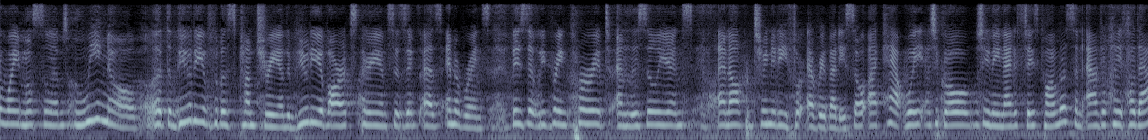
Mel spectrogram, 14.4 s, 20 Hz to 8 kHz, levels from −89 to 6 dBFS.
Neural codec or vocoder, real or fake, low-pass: codec, 16 kHz, 0.5 kbps, FunCodec, trained on LibriTTS, 25 frames a second; fake; 7.2 kHz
